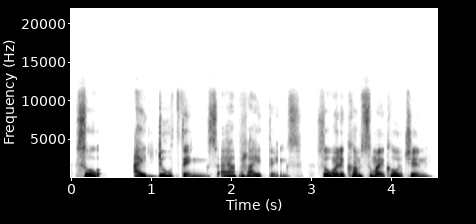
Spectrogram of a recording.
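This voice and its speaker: A man, talking as an interview guest in an energetic way, often repeating and restarting phrases. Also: fairly low pitch, measured pace, dry recording, clean studio sound. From Jamaica. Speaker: guest, wisdom coach. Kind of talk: casual interview talk.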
